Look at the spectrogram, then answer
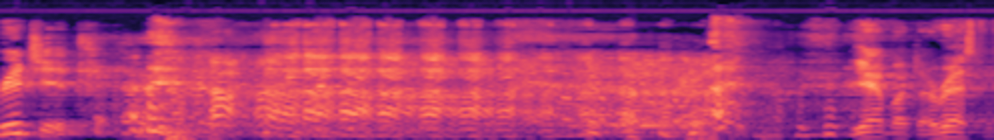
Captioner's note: laughs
